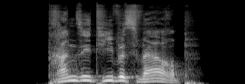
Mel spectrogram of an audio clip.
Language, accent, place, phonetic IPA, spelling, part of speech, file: German, Germany, Berlin, [ˌtʁanzitiːvəs ˈvɛʁp], transitives Verb, phrase, De-transitives Verb.ogg
- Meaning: transitive verb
